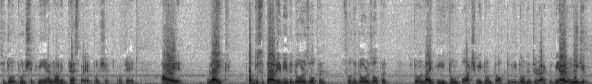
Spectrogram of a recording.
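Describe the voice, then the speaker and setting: A man's voice: mid-range voice, fairly quick, gravelly, darkish tone, breathy edge, low-quality recording. A man from Pakistan with a Pakistani English accent, whose first language is Urdu, speaking bluntly and defiantly in a personal monologue. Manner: blunt, combative, repetitive emphasis. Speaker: voice-over reader and vlogger.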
